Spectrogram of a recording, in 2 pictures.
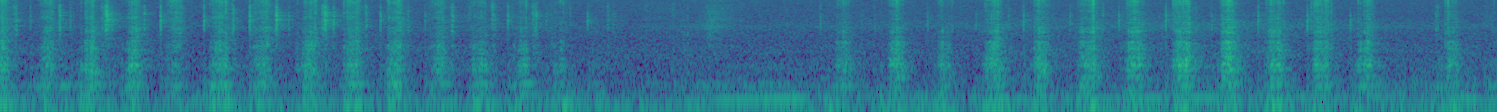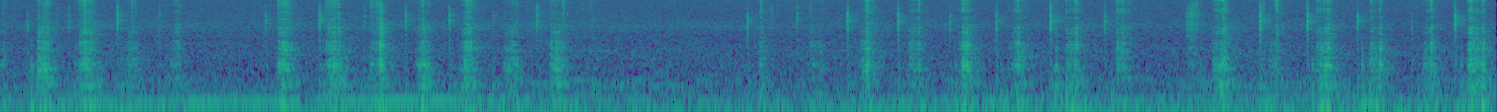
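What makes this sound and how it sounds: A red-handled metal stylus scratches short lines into a flat, thin, black-coated copper-foil scratch-art board. It makes a quick, uneven run of soft, dry scratching strokes with crisp, bright ticks, roughly two per second. A faint low hum sits beneath the quiet scraping.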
